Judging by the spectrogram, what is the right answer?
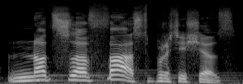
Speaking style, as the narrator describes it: sneered a tight-lipped German

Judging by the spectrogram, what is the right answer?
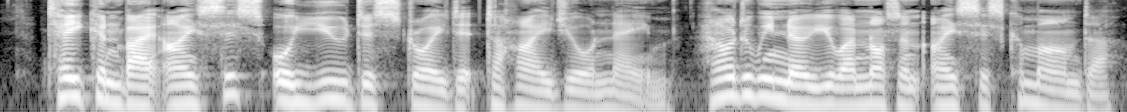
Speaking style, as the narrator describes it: asked Taha

